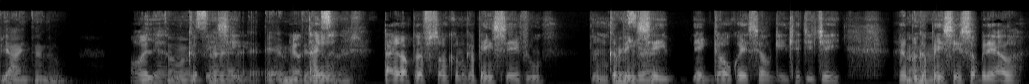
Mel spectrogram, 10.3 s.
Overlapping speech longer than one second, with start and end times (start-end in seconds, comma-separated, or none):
1.4-3.4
